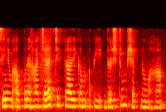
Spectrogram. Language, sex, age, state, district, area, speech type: Sanskrit, female, 18-30, Karnataka, Chikkamagaluru, rural, spontaneous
